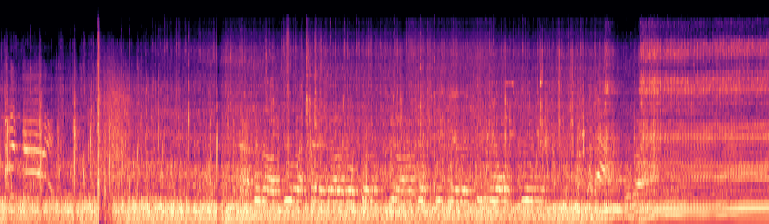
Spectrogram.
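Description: A pump engine drones loudly nearby.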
